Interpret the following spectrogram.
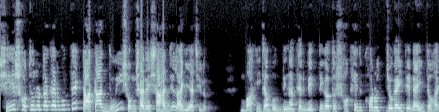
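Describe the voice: At a moderate pace, a man speaks at a fairly high pitch with big pitch swings.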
